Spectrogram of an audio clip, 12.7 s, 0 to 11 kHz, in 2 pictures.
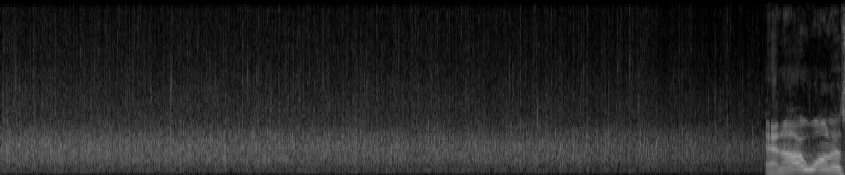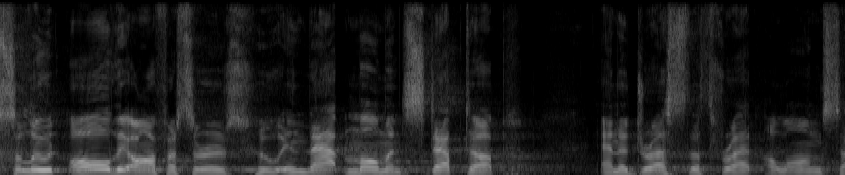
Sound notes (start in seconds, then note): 4.2 applause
